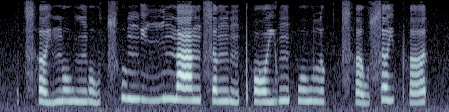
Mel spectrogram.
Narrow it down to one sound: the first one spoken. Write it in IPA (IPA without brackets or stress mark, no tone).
t͡sʰ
